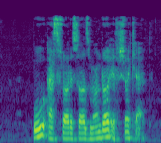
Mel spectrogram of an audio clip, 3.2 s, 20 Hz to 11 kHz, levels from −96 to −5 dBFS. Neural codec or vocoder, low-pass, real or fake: codec, 16 kHz, 8 kbps, FreqCodec, larger model; 7.2 kHz; fake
